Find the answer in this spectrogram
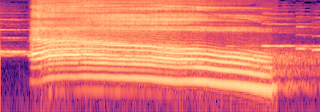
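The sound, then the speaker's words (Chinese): A child's voice lets out one long, loud imitation of a lion's roar, a sustained raspy cry of about two seconds whose pitch slowly sinks before it cuts off. “…开始狮子吼，越吼越大声。”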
